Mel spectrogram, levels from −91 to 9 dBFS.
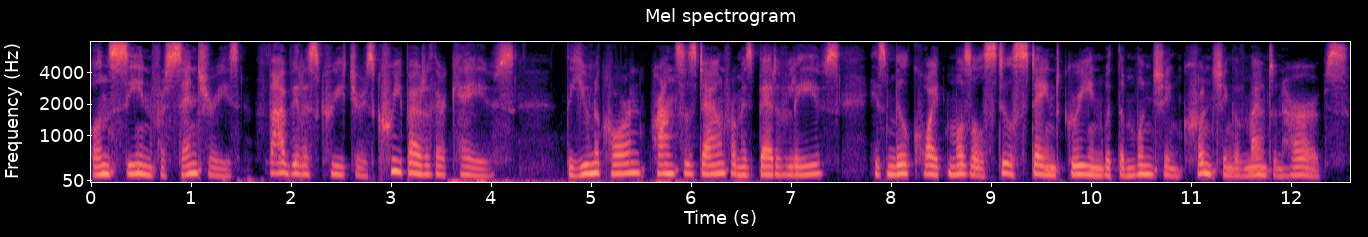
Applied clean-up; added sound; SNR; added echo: neural mask model DeepFilterNet 3.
